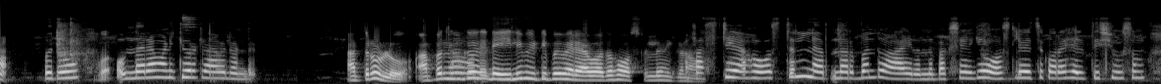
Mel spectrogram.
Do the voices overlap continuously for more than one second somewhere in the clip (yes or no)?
no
